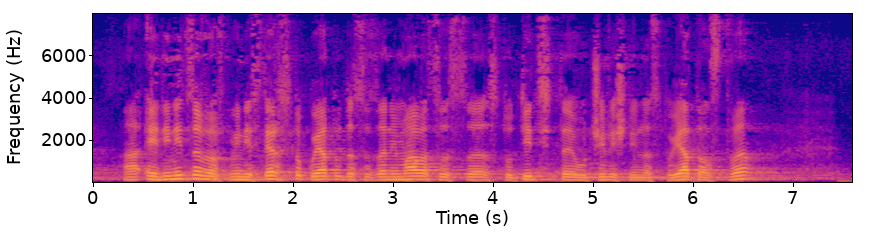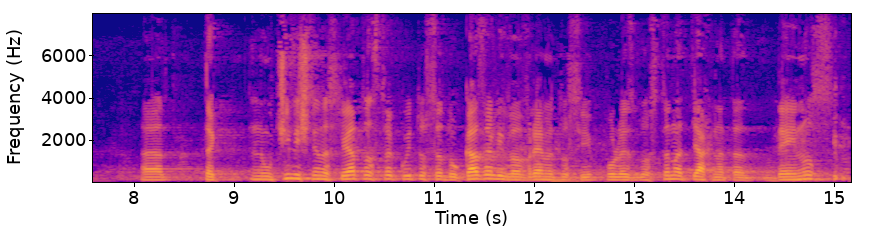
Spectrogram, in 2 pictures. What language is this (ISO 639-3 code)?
bul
